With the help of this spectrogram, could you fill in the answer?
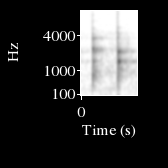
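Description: A hammer taps twice on a quarried stone meant for an inkstone, and each strike gives a short, bright, clear ring centered around 1.5 kHz. The clear sound marks the stone as sound, good material for an inkstone.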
